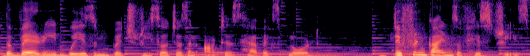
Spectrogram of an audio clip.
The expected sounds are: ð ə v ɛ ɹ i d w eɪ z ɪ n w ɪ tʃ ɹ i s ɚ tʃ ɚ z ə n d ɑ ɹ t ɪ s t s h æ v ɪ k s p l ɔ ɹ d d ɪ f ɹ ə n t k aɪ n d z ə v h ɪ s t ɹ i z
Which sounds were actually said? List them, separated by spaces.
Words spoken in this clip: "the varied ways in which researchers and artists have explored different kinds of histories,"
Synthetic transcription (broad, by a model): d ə v ɛ ɹ i d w eɪ z ɪ n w ɪ tʃ ɹ i s ɚ tʃ ɚ z ə n d ɑ ɹ t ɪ s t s h æ v ɪ k s p l ɔ ɹ d d ɪ f ɹ ə n t k aɪ n d z ə v h ɪ s t ɹ i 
